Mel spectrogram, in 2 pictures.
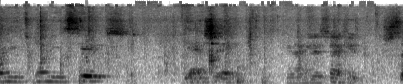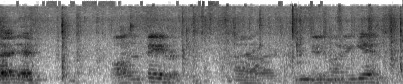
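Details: Adults speaking in a meeting; normal voice.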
